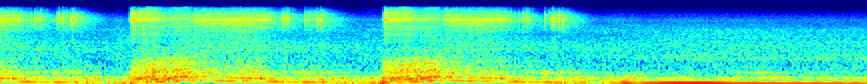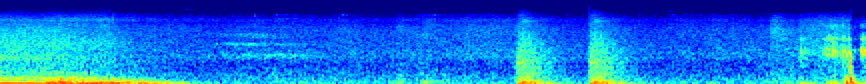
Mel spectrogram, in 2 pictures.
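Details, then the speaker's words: Beater at idle after a new exhaust replaced the badly blowing one: two quick throttle blips, then a settled, even idle with no puffing or blowing from the joints; it is now quiet and sealed. "so the exhaust is now on sounding good nice and quiet to idle now it used to be quite you know blowy which is why I've changed it"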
